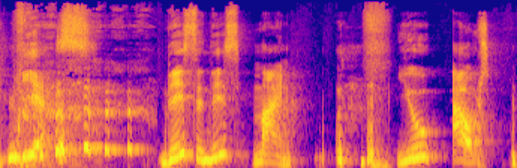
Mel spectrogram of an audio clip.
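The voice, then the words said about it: Put-on Russian accent. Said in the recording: “That's my best Russian accent. I can't do anymore.”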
